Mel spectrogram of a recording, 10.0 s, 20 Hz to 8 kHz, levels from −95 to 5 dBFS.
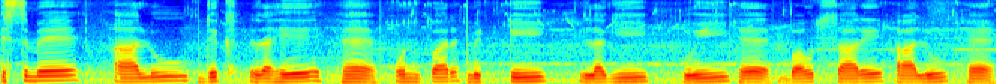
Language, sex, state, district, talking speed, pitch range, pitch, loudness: Hindi, male, Uttar Pradesh, Jalaun, 90 wpm, 120-145 Hz, 130 Hz, -13 LUFS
